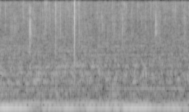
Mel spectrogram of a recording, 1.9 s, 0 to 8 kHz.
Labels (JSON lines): {"label": "anthrophony, boat engine", "recorder": "SoundTrap 500"}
